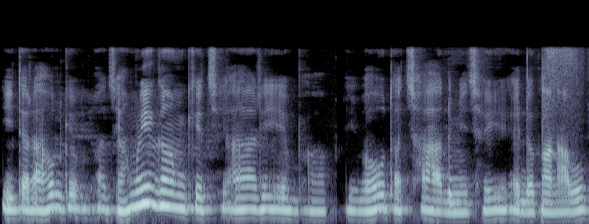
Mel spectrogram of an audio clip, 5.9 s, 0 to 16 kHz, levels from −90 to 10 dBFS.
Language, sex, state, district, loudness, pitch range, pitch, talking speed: Maithili, male, Bihar, Madhepura, -17 LUFS, 145-170 Hz, 155 Hz, 195 wpm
